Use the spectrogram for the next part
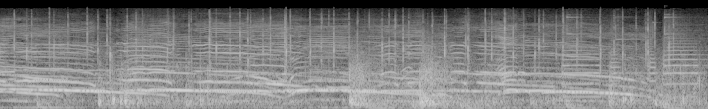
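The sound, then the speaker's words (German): A crowd of spectators cheers enthusiastically, a dense, sustained roar of many excited voices shouting and whooping together, loud throughout with occasional sharper bursts rising above the din. “Die Zuschauer jubelten vor Begeisterung”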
